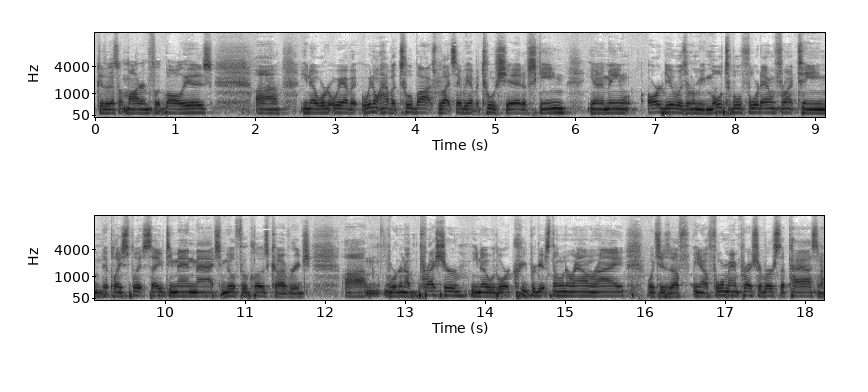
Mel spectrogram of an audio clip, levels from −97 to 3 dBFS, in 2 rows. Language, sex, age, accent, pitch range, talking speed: English, male, 20-39, American, 120-135 Hz, 265 wpm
